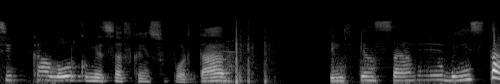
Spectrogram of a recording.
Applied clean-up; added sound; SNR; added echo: neural mask model RNNoise.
